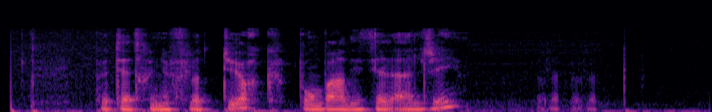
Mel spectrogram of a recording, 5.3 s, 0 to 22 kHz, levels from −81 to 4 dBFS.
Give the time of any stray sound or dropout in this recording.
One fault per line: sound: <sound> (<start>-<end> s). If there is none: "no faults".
sound: laugh (4.0-4.5 s)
